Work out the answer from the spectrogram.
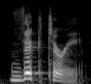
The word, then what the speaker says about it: victory: For example, if we think of the word victory, victory, we have three syllables, victory. The primary stress is vic, vic, vic. The second syllable is a reduced vowel, and therefore we pronounce a schwa there.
